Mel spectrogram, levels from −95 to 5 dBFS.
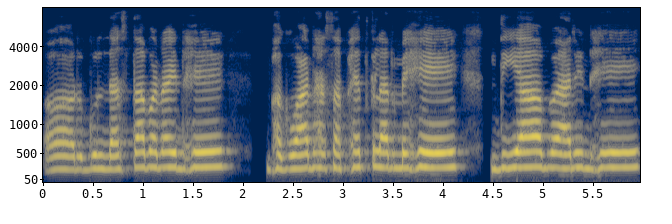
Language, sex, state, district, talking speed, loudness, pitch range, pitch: Chhattisgarhi, female, Chhattisgarh, Jashpur, 130 wpm, -14 LUFS, 240-260 Hz, 255 Hz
